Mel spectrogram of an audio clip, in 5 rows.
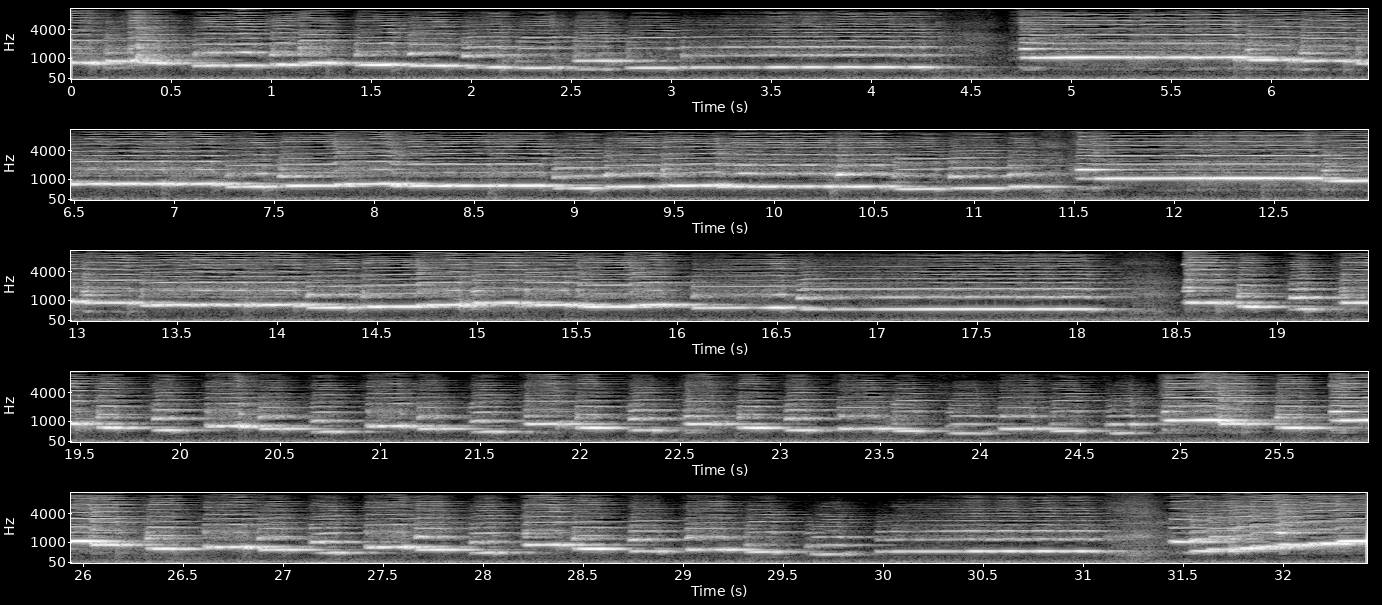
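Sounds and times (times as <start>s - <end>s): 
alto recorder melody: 0.0s - 32.4s.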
